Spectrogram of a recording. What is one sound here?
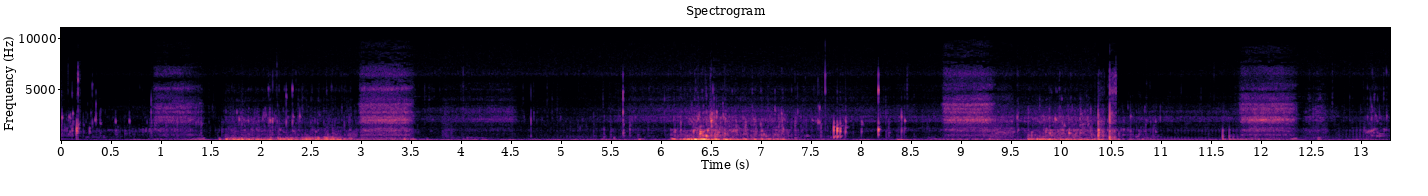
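A diver draws breath through a regulator with a short hiss.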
